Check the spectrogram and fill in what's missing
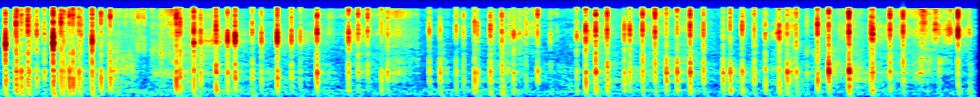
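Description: Long nails rapidly tap and scratch the front of a hand-held cardboard slipcover on an Incredibles DVD set. The result is a quick, uneven run of crisp, dry taps mixed with scratchy, papery rasps. The sound is bright and light with almost no ring.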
